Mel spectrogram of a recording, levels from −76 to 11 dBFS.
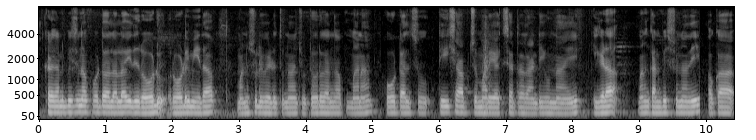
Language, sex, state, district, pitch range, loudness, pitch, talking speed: Telugu, male, Telangana, Karimnagar, 110-120 Hz, -18 LUFS, 115 Hz, 125 wpm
